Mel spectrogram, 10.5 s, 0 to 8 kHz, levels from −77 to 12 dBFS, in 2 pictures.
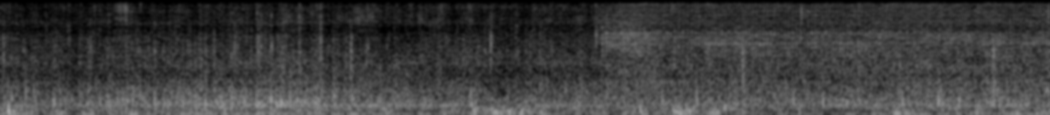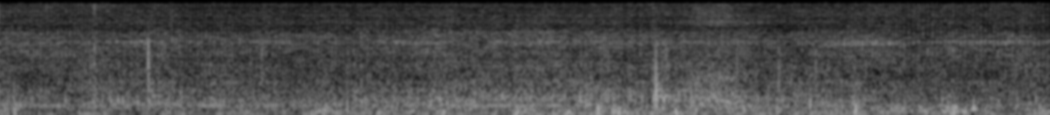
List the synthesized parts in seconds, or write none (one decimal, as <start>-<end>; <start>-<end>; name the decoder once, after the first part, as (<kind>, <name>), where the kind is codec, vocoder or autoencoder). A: none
